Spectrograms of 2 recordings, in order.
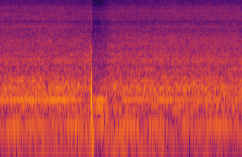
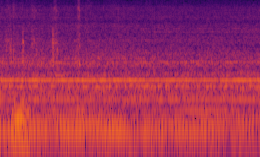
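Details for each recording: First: Pool pump and filter switched from skimmer to vacuum hose, air bled out: steady even motor hum with one brief click, no surging or gurgling, water running through pipes; normal running. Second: Motel pool pump/filter system switched to the vacuum hose line for vacuuming: steady motor hum with hollow churning rush and no solid water load; pump has lost prime and runs air-bound, air to be let out at the fill area.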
